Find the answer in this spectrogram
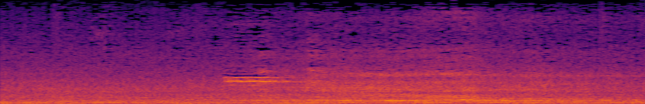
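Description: Street traffic noise with a heavy vehicle, such as a bus, rumbling past, and a brief high squeal about two seconds in.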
